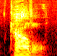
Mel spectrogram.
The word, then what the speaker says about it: Cavill: with my personal favorite Henry Cavill like travel pronounced Cavill according to him so Henry Cavill I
